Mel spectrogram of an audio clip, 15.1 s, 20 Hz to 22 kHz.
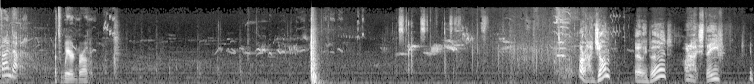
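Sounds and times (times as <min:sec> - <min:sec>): faint bird chirps: 0:00.0 - 0:14.2
car door shutting: 0:06.2 - 0:06.6.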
